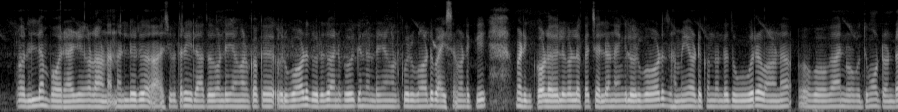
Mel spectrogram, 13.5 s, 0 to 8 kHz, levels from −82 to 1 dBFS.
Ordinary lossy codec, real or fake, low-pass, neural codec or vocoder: none; real; none; none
